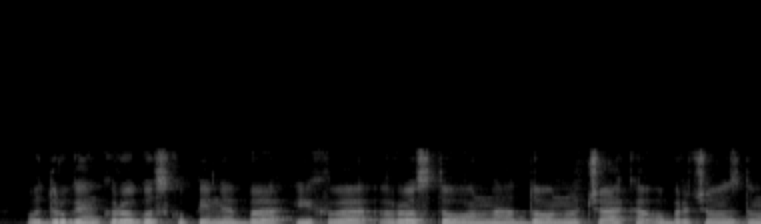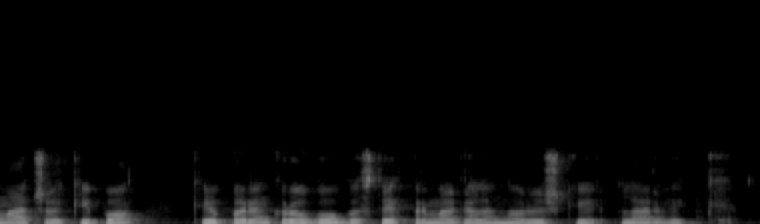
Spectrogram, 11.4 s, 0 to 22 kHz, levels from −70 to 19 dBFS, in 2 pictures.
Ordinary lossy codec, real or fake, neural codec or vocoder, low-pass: none; real; none; 7.2 kHz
